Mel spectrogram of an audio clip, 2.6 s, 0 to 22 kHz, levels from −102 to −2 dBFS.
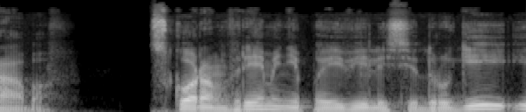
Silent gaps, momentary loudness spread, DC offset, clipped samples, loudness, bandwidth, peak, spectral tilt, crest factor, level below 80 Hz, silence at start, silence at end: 0.63-0.74 s; 10 LU; under 0.1%; under 0.1%; -28 LUFS; 19.5 kHz; -10 dBFS; -5.5 dB/octave; 18 dB; -46 dBFS; 0 s; 0 s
